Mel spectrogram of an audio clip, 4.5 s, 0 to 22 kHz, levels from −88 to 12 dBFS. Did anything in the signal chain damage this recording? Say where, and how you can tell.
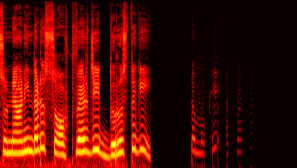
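Yes. Truncation distortion on the fade appears at the sample-format or gain stage from 1.79 s to the end at 4.47 s. The speech fades out from 1.79 s, but its tail turns gritty, worst from 2.5 s onward. Without dither, the quiet samples collapse into coarse steps, which fits a 10-bit path.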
